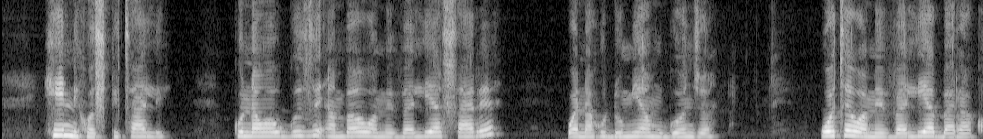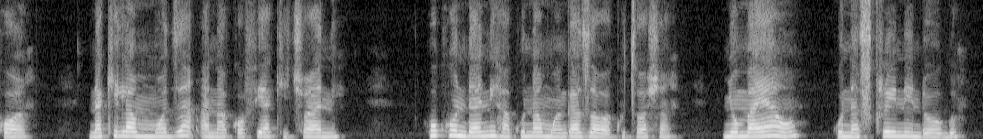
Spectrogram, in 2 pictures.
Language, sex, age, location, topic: Swahili, female, 50+, Nairobi, health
